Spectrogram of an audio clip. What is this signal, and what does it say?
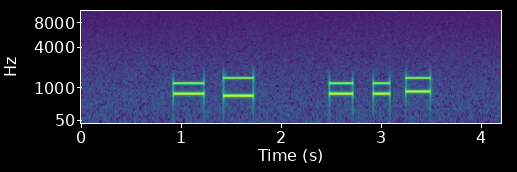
DTMF, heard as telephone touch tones, dialled by hand, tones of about 240 ms. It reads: 43 449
